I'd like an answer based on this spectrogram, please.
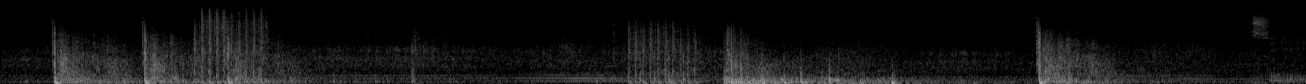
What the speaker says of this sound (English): He definitely got hit with a shotgun.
